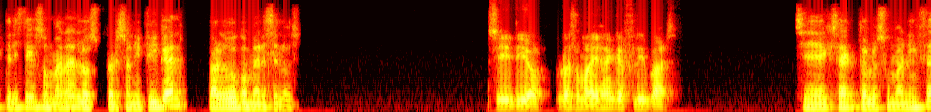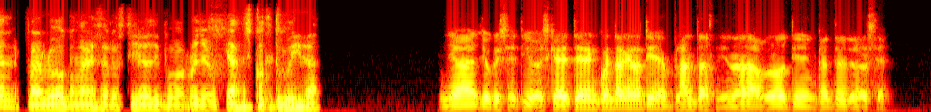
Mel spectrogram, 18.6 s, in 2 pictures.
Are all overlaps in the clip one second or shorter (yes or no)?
yes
